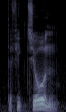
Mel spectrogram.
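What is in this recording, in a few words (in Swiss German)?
"uswahl", Bas Rhin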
